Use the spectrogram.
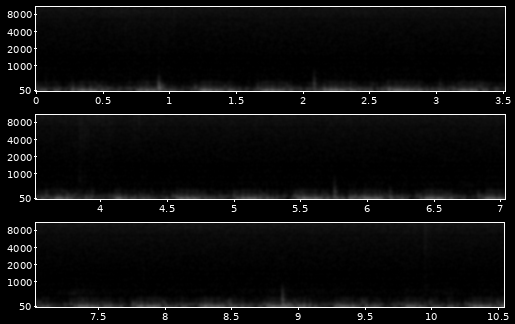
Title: My heart and stomach sound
